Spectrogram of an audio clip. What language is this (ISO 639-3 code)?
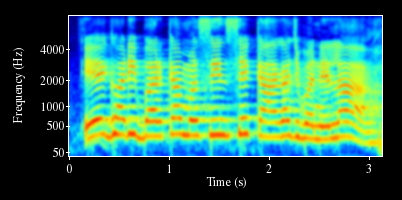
bho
